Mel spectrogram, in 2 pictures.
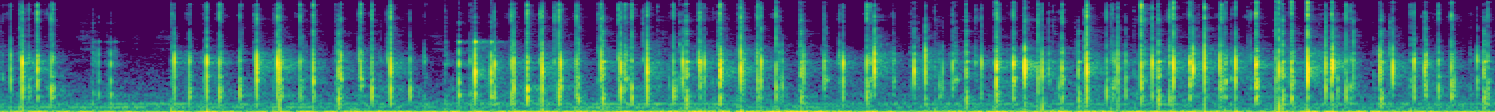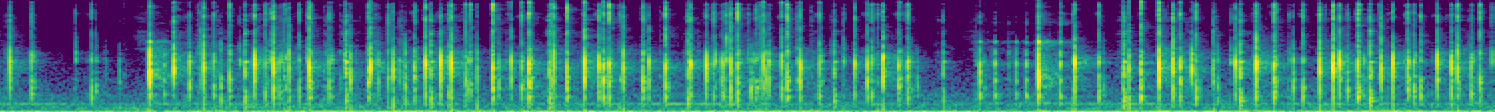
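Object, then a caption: Mechanical keyboard with plastic keycaps and metal case. Fingertips type continuously on a Cyberboard mechanical keyboard with plastic SA keycaps in a black aluminum case. A dense stream of short, sharp clacks runs throughout, broken by a few brief pauses, with each keystroke dying away almost instantly over a steady low hum.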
